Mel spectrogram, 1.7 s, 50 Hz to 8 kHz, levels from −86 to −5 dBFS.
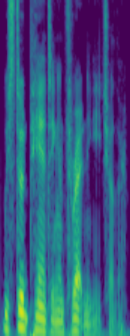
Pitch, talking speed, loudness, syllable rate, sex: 90 Hz, 240 wpm, -19 LUFS, 6.5 syllables/s, male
